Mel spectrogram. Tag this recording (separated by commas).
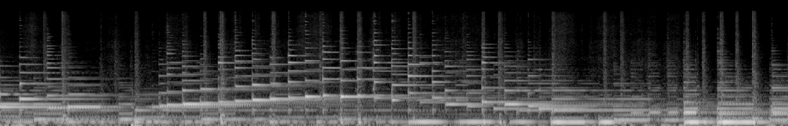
playing harp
